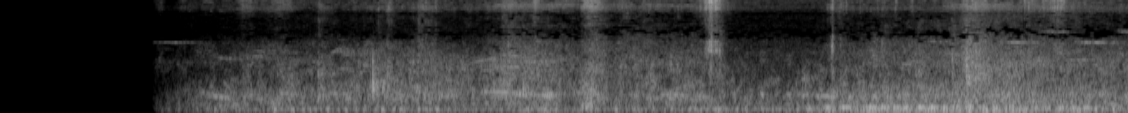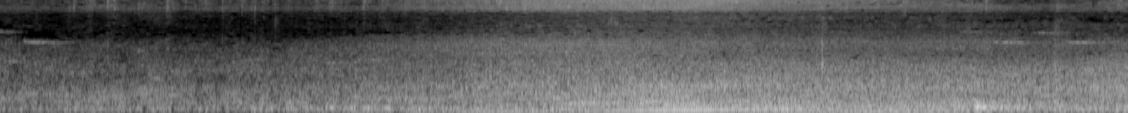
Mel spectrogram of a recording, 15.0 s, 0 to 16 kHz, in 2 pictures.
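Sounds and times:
outdoor rumble: 5.3 - 15.0
vehicle engine pulling away: 5.5 - 15.0.

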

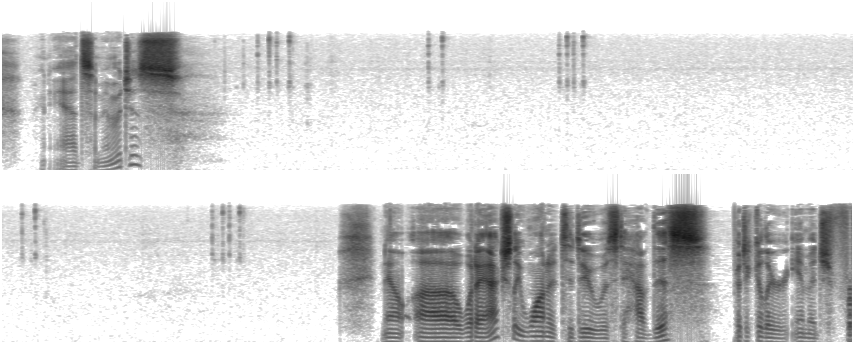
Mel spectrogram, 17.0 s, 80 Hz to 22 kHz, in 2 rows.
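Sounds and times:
computer mouse clicks: 2.2 - 3.2, 4.3 - 4.6, 5.6 - 6.0, 8.7 - 9.1, 10.6 - 11.0.

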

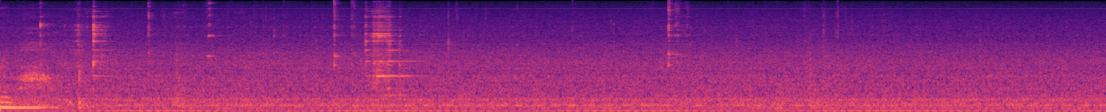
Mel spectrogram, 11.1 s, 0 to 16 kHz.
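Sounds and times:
steady low hum: 0.0 - 11.0
metal fork clinking on plate: 3.3 - 4.2.

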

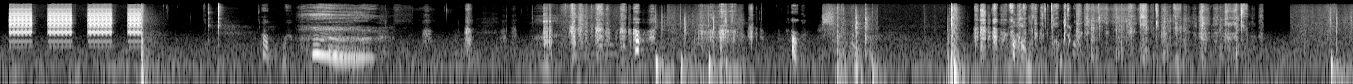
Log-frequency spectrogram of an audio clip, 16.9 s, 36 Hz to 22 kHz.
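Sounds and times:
alarm clock beeping: 0.1 - 1.8.

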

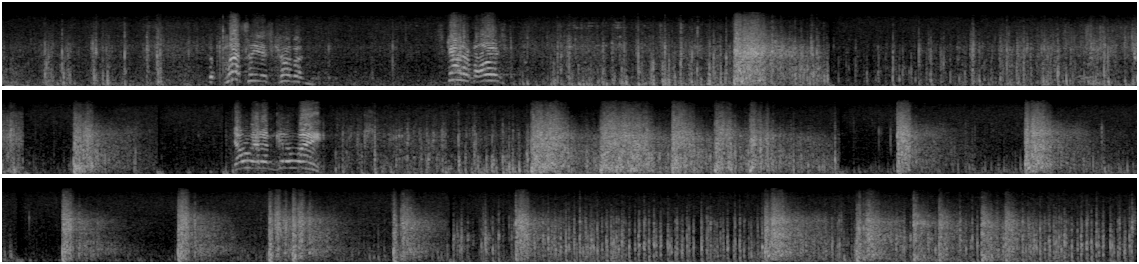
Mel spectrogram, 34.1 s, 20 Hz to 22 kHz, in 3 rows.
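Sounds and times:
galloping horses' hooves: 0.0 - 11.7, 13.2 - 17.3, 26.5 - 34.0
gunshots with echoing tail: 6.6 - 8.2, 16.4 - 19.3, 21.6 - 22.2, 23.3 - 23.8, 27.8 - 34.0.

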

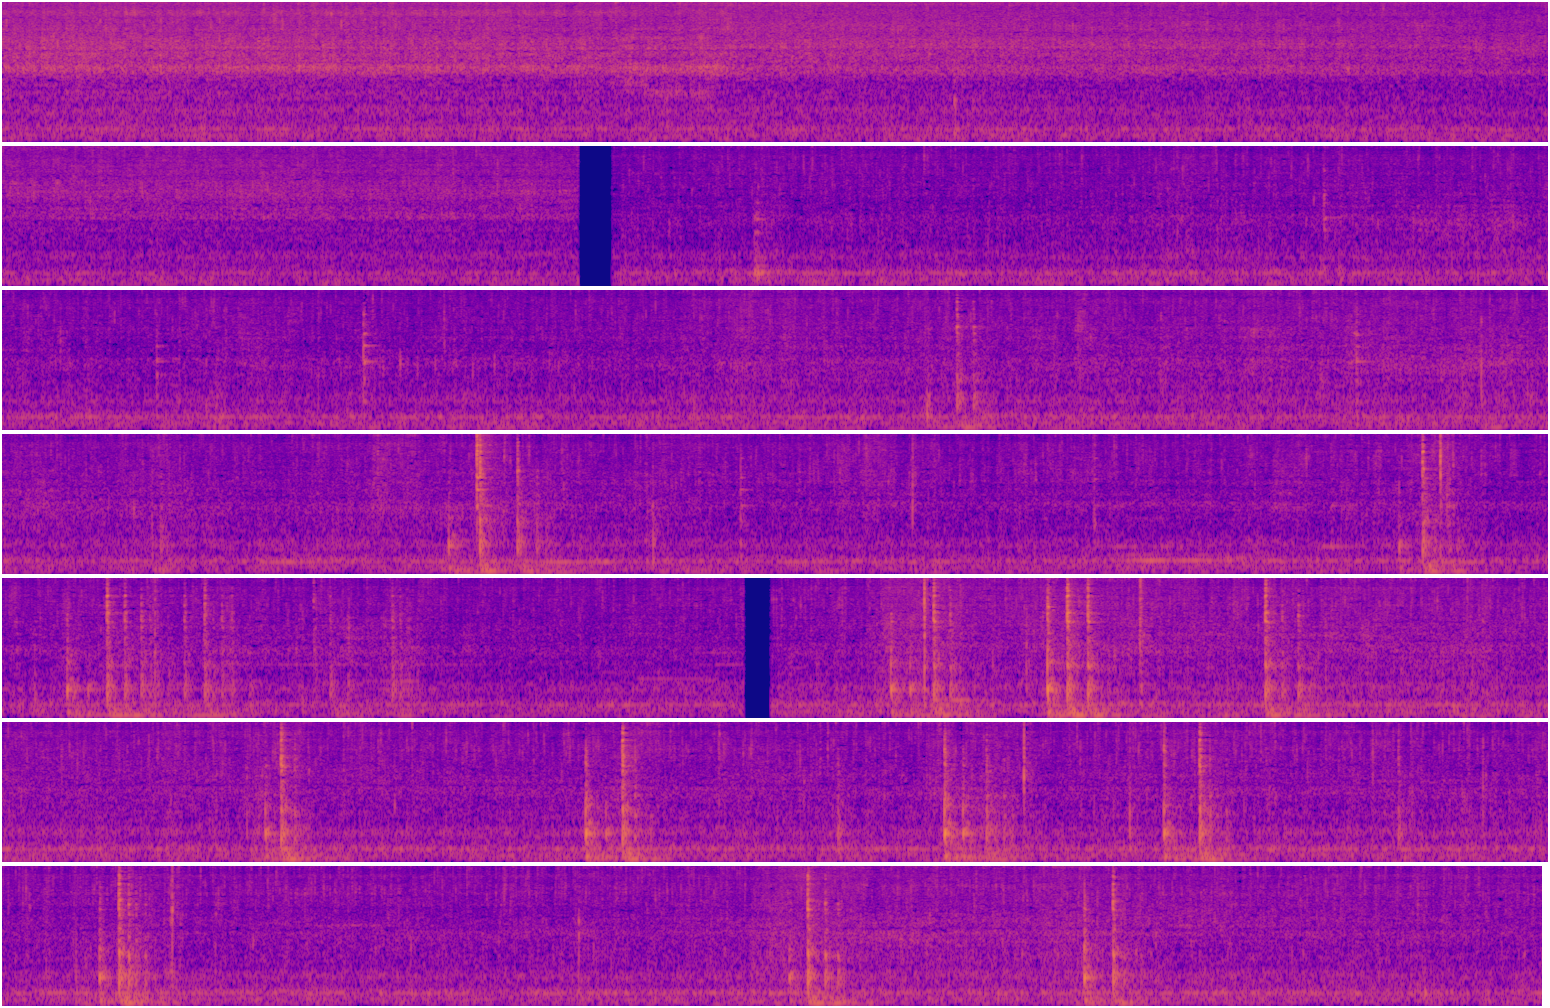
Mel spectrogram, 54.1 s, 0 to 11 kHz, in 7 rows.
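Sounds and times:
chicken sizzling in hot oil: 0.0 - 54.0
spatula scraping and knocking pan: 20.0 - 20.9, 25.0 - 27.1, 30.1 - 33.0, 35.2 - 37.7, 43.3 - 44.9, 50.2 - 50.9, 51.6 - 52.2.

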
